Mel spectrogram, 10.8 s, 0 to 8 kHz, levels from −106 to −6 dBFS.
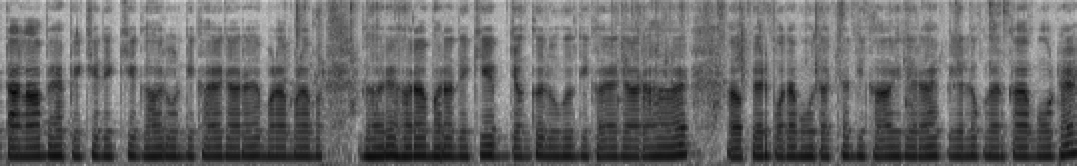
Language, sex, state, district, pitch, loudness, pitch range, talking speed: Hindi, male, Chhattisgarh, Balrampur, 125 Hz, -18 LUFS, 120-125 Hz, 230 wpm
